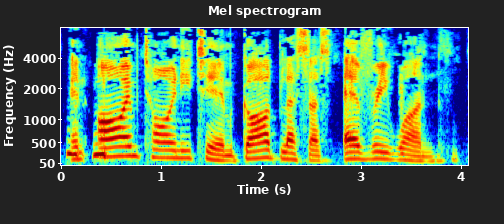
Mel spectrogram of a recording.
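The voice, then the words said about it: Fake British accent. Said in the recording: “faux British accent that makes you cringe”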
